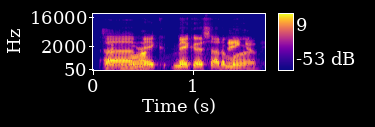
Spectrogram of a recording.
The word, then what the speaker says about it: Meiko Satomura: Pronounce her name again. I don't want to brutalize it. Meiko Satomura.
